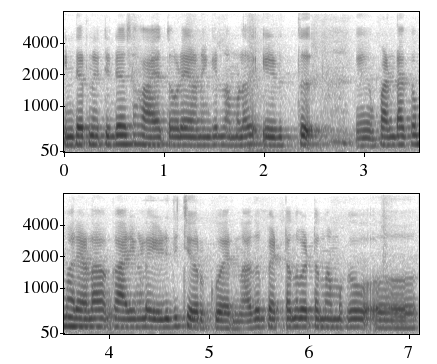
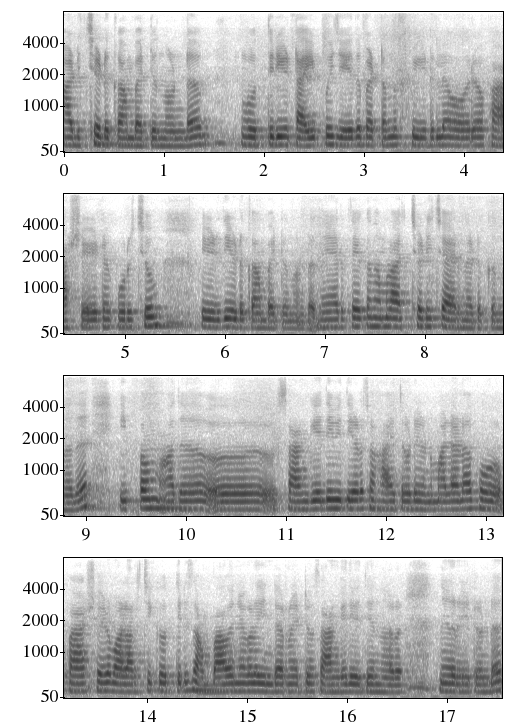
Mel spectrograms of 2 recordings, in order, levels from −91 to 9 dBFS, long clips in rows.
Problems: background sounds at intervals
